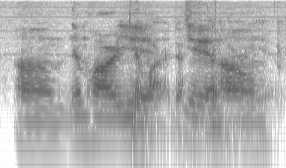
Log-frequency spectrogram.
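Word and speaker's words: Nembhard: Neymar. You know what I mean? Say his name right. Nimhard, yeah.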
